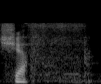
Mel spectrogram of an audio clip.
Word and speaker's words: Schaff: The three-volume Creeds of Christendom by Schaff, S-C-H-A-F-F. That's why you pronounce it Chef.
